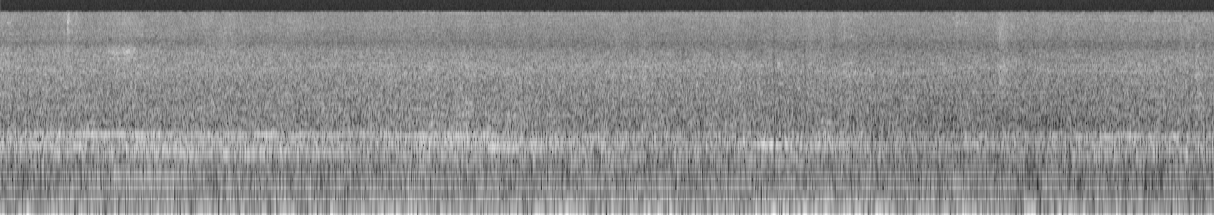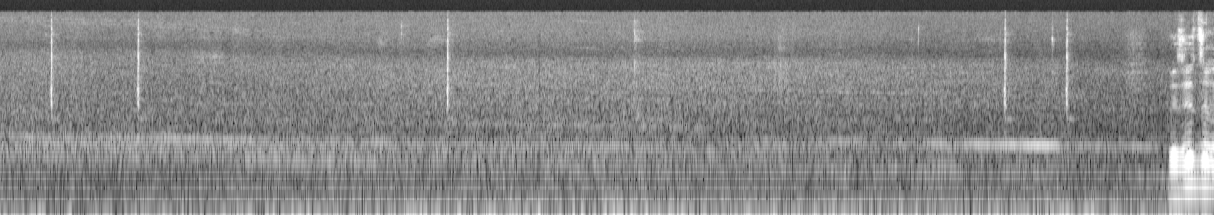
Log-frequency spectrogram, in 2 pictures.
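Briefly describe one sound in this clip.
An electric motor whines, slowly falling in pitch as a train slows down.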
